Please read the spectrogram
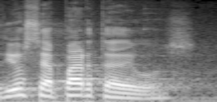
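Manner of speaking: normal talking voice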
